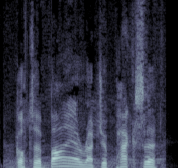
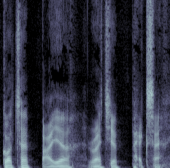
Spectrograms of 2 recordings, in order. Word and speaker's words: Gotabaya Rajapaksa: klasse, men hun har været inde og øh, hjælper os med at finde ud af, hvordan man udtaler det her navn. – Gotabaya Rajapaksa. – Der kan I bare høre. Gotabaya Rajapaksa hedder han.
